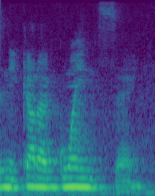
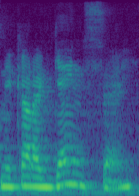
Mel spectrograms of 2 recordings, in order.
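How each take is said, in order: First: The u is sounded like a w. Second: The g is hard and the u is silent. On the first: The speaker calls it right. "the U E uh, becomes pronounced like it would in words like pueblo" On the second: The speaker calls it wrong.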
